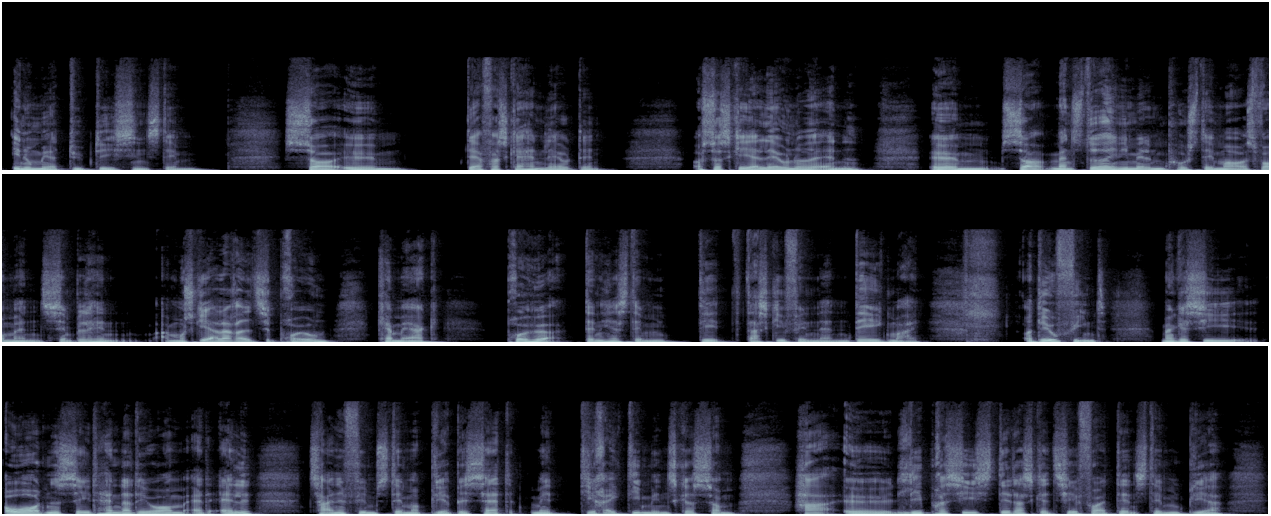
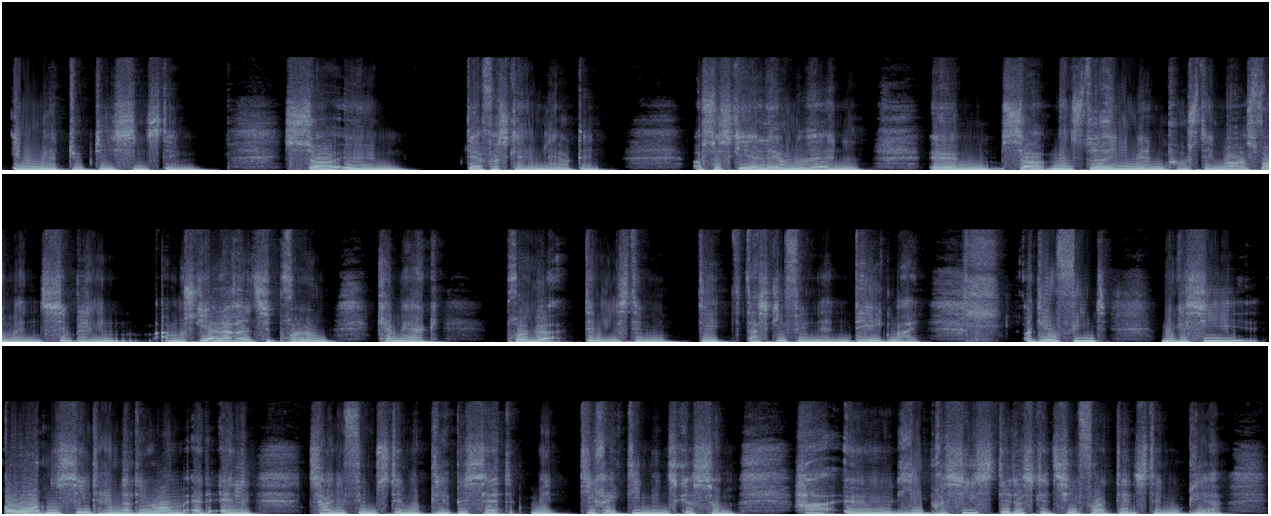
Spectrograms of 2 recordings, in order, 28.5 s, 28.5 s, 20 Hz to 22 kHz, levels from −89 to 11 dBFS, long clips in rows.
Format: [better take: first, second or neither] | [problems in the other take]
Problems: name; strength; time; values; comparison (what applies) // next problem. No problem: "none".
first | distortion; heavy; 6 dB below the speech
